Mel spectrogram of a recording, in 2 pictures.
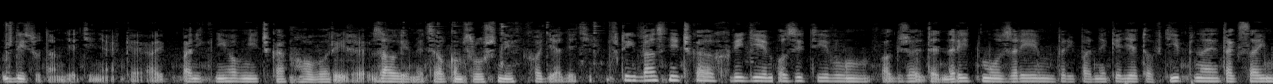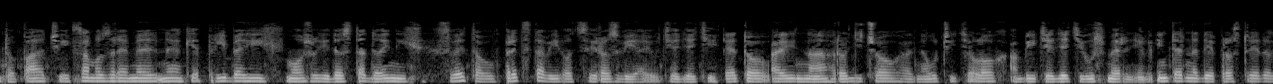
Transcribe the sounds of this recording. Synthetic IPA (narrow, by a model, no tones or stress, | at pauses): vʒd̪isṵːt̪a̰mɟɛ̰cḭɲɛ̰a̰kɛ̰ːʔa̰jpa̰ɲikɲiɦɔʊɲit͡ʃkaɦɔʋɔɾḭːʒɛ̰zaujɛmjɛ̰t͡sɛlkɔmsluʃnixɔɟɪa̰ɟɛ̰cʰift̪iːɣbaːsɲit͡ʃkaːxʋiɟiːmpɔzit̪iːʋumfa̰ɡʒɛ̰t̪ɛ̰nɾit̪muzɾiːmpɾiːpad̪ɲɛkɛɟjɛt̪ɔfcipnɛːt̪aksaimt̪ɔpaːt͡ʃisamɔzɾɛjmɛɲɛakɛpɾiːbɛɦimʊɔʒuiɣd̪ɔst̪aɟd̪ɔiniːxsʋɛt̪ɔʊpɾɛt̪st̪aʋiʋɔt͡siɾɔzʋiːja̰jṵːt̪ɪɛɟɛcḭjɛt̪ɔajnaɾɔɟit͡ʃɔɣajnaut͡ʃicɛ̰lɔxa̰bit̪ɪɛɟɛciusmɛɾɲḭlḭʔint̪ɛɾnɛd̪jɛpɾɔst̪ɾɪɛd̪ɔk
